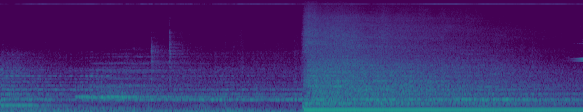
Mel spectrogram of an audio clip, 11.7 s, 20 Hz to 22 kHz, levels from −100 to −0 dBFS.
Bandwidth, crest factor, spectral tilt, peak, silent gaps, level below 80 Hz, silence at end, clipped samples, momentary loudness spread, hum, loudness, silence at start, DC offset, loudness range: over 20 kHz; 16 dB; -5.5 dB/octave; -38 dBFS; none; -58 dBFS; 0 s; under 0.1%; 14 LU; none; -56 LUFS; 0 s; under 0.1%; 10 LU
